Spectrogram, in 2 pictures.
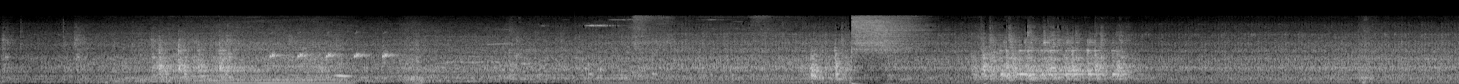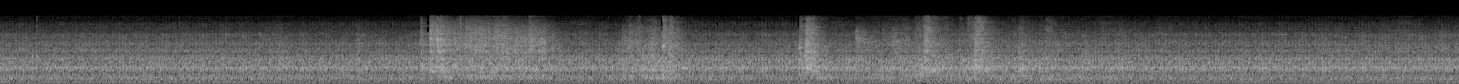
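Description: Waste Management front-loader garbage truck with a Wittke body running as it drives up and stops, its diesel engine then idling steadily. Its air brakes hiss about nine seconds in and again near twenty seconds, with a louder stretch of engine noise around ten seconds.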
